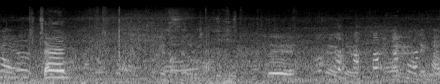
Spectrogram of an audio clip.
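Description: Indistinct voices of people chatting nearby, heard in snatches over a steady low rumble of wind on the microphone.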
